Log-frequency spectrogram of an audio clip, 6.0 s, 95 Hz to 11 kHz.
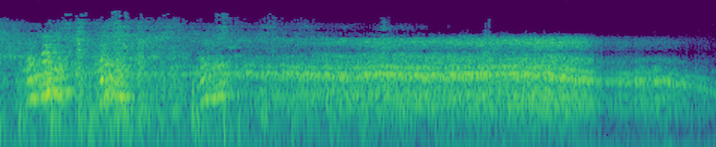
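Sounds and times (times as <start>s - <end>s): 
sled dogs barking in overlapping yelps: 0.0s - 2.9s
sled dog howling: 0.0s - 5.9s.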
